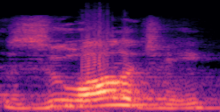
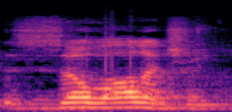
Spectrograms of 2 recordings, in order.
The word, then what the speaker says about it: zoology: If you said zoology, it's actually wrong. That is a very common mispronunciation. This is actually zoology. Zo and ology. Zoology.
